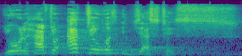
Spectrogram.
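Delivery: ordinary talk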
